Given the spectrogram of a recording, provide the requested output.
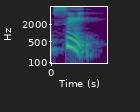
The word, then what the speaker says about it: psi: If you ever forget how to pronounce this letter, just remember, psi is for Poseidon and his trident.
